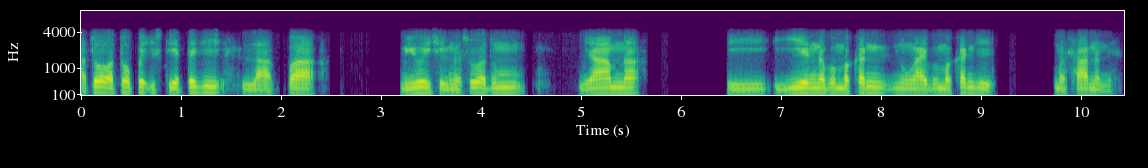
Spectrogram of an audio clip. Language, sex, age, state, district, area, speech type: Manipuri, male, 60+, Manipur, Churachandpur, urban, conversation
